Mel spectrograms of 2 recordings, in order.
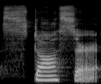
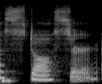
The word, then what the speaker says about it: Stawser: It's A Million Reasons Why, and it's by Jessica Strasser. S-T-A-W-S-E-R. She has... – Wait, say her name again? – Jessica Strasser. S-T-A-W-S-E-R.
